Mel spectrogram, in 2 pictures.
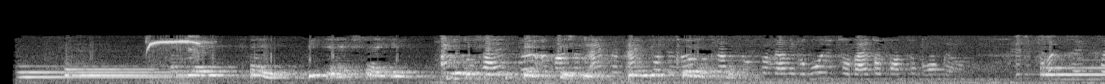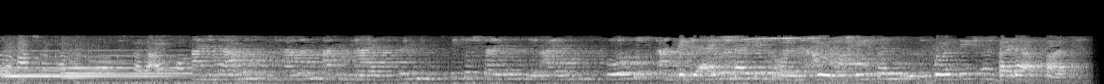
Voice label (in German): Ansagen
